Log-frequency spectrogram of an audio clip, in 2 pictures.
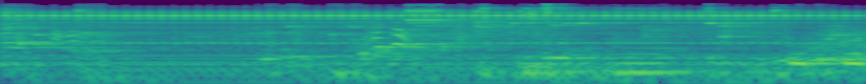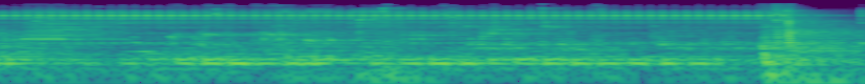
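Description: Experimental live music for baritone saxophone, percussion and electronics: a dense, buzzing texture of rapid pulses and short sounds over a thin steady high tone, with a sustained low tone entering about four seconds in.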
